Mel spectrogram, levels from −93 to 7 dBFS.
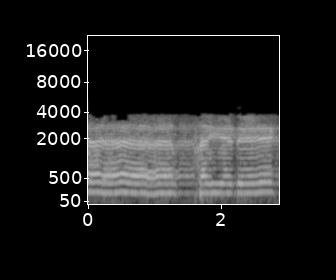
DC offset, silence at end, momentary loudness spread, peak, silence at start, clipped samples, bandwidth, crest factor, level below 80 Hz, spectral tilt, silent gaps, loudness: under 0.1%; 0 s; 4 LU; -8 dBFS; 0 s; under 0.1%; 4 kHz; 14 dB; -58 dBFS; -7.5 dB/octave; none; -20 LUFS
